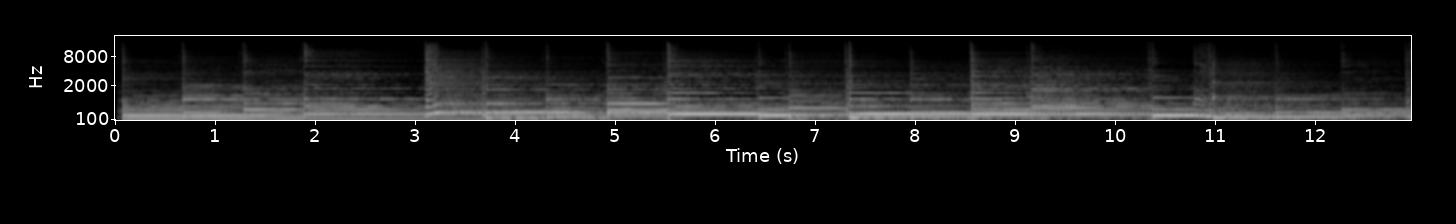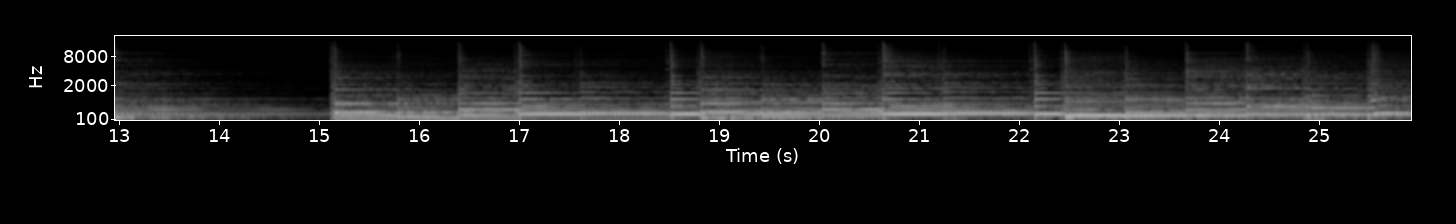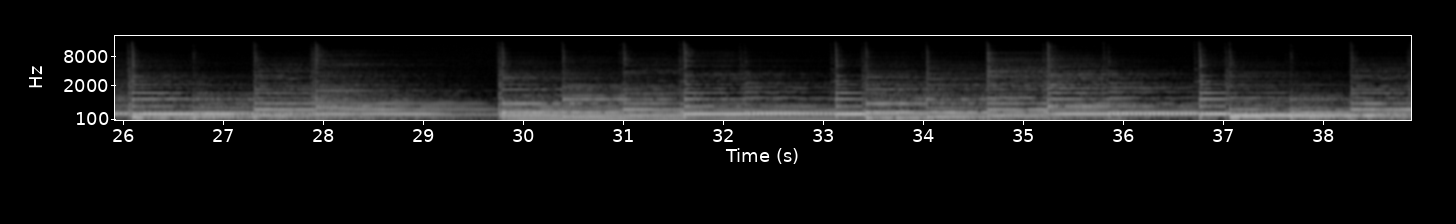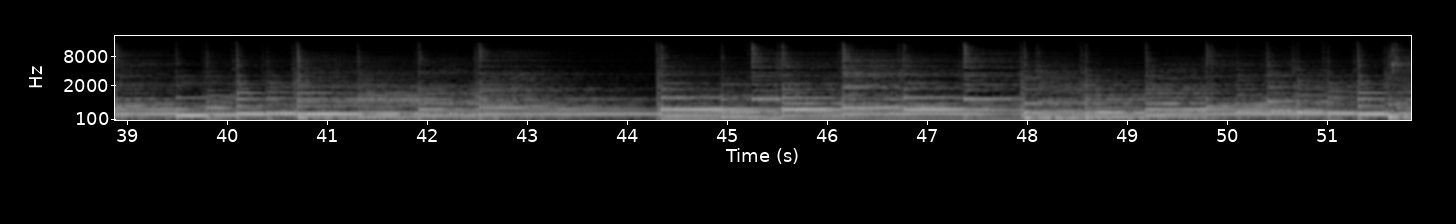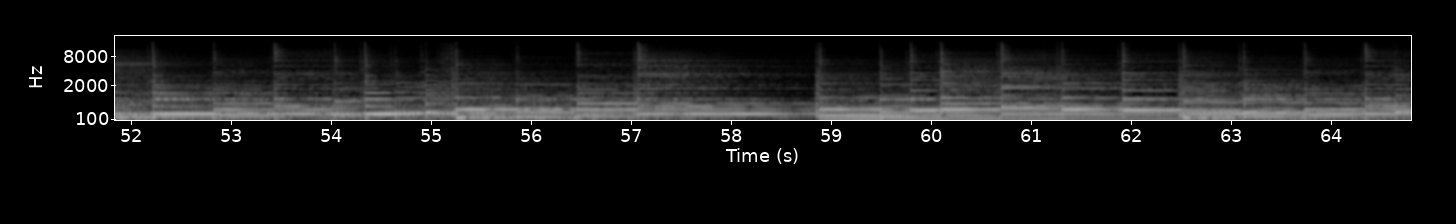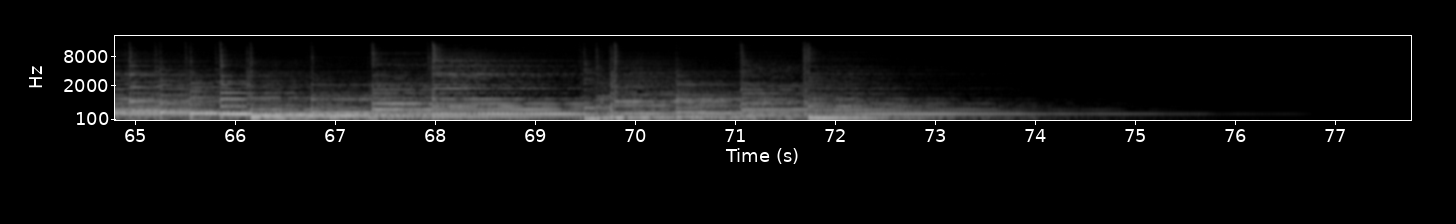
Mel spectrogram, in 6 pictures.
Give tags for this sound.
Emotional; Guitar; Music; Sad

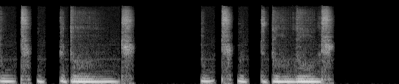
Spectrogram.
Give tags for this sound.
120-bpm; bass; bassdrum; beatbox; boom; boomy; Dare-19; kick; loop; noise-gate; rhythm

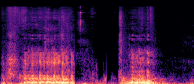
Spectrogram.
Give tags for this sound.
barn; nicker; pony; horse; farm; whinny

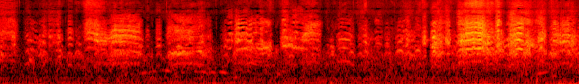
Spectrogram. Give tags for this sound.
animals; river; water

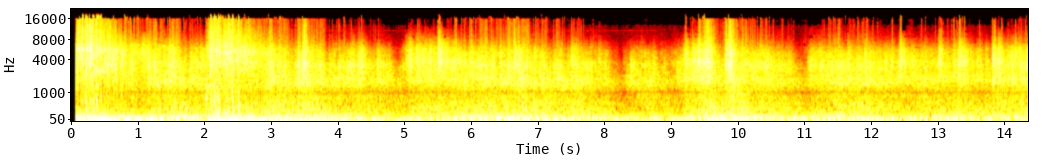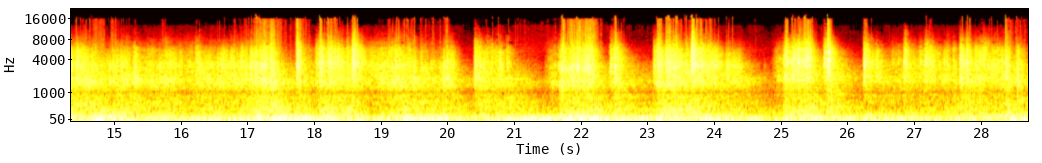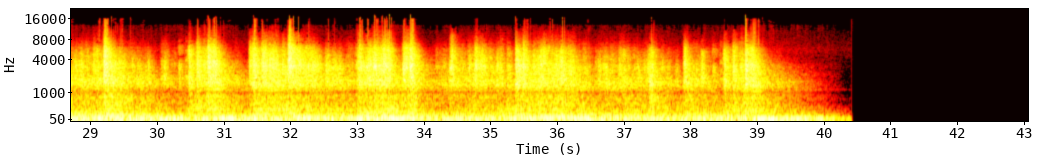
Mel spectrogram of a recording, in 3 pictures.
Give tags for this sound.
Bomb; boom; Detonation; explode; Explosion; HD; huge; Nuclear

